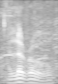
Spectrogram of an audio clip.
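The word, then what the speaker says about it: Laroux: Um Dalton Laroo or Laro, however they want to pronounce that. L A R O U X Laru.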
